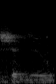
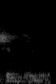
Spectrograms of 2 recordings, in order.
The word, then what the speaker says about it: Shih Tzu: like owning one personal so what is a shih tzu well I should do is a toy sized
